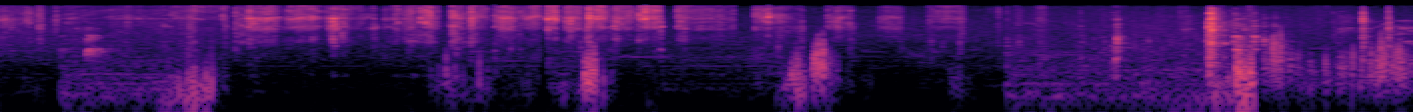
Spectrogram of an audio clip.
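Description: A steel trowel scraping and tapping on wet cement mortar in a wooden form: irregular scrapes with a few sharper clinks and knocks.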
